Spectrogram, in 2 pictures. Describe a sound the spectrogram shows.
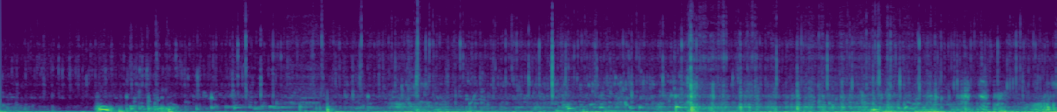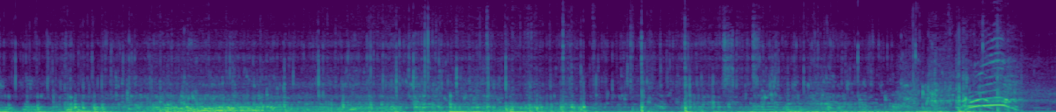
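Muffled underwater bubbling and rumbling go on steadily.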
